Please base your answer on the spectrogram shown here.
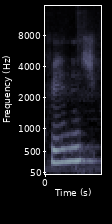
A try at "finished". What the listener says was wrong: But is finished with a T. Finished.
